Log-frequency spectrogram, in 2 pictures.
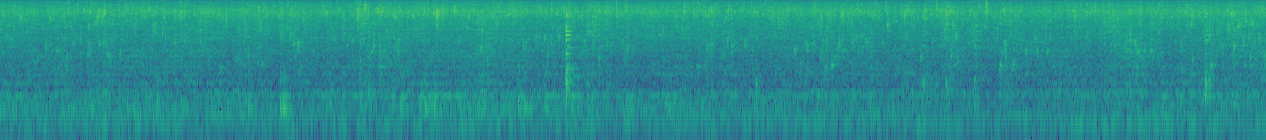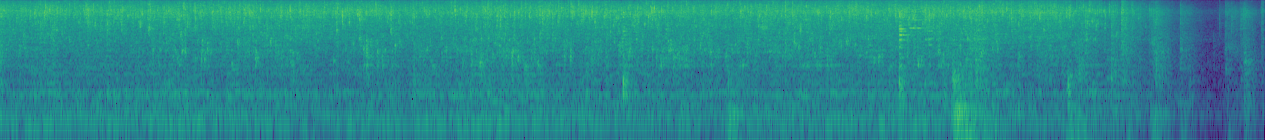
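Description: Tap water runs steadily into a kitchen sink while something is rinsed clean, a continuous close splashing with small knocks and drips throughout, cutting off abruptly at the end.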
